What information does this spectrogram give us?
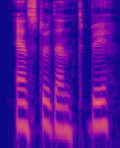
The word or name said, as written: en studentby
